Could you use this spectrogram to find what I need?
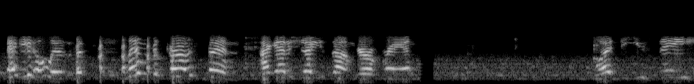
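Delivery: ordinary talk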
